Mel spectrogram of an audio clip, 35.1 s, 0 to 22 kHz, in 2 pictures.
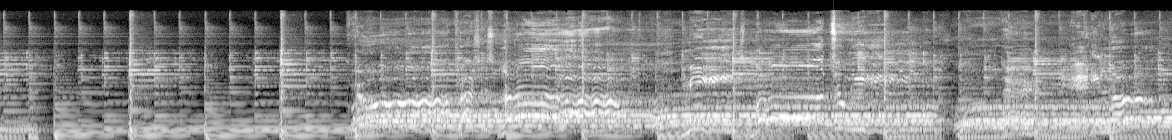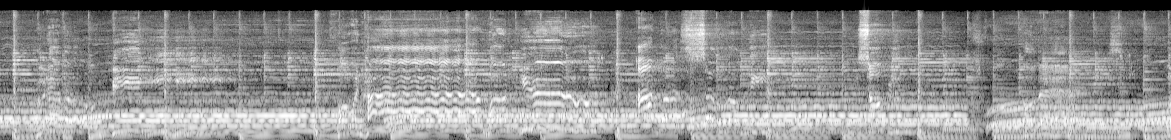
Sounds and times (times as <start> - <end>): Male singing: 5.2 - 20.8, 22.6 - 29.3, 30.4 - 31.4, 32.4 - 35.1
Choir: 5.2 - 35.1.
